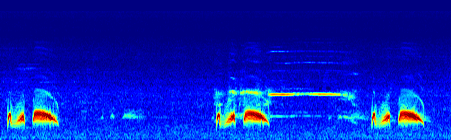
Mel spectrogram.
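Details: Spotted dove giving a 'thổ' style decoy call used to lure wild doves: three repeated phrases, each two short low coos followed by a longer rounded coo, with a faint steady whistle between phrases.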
